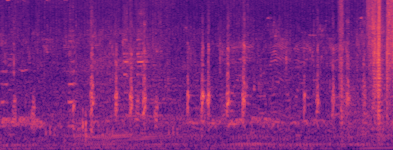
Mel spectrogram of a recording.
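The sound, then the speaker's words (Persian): Pigeons perched on equipment in an empty cinema coo and cluck in a series of short, repeated calls, scattered irregularly over a steady low rumble with a faint murmur of voices underneath. “کبوترا روی وسایل نشستن.”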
